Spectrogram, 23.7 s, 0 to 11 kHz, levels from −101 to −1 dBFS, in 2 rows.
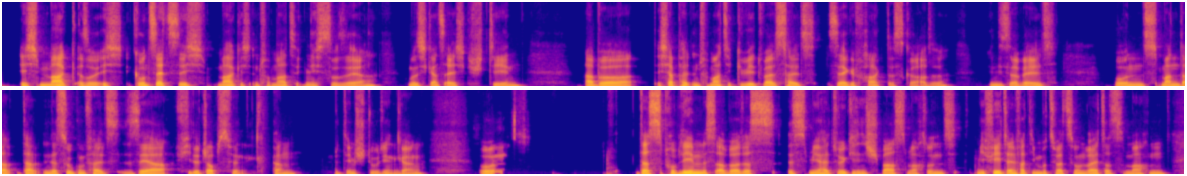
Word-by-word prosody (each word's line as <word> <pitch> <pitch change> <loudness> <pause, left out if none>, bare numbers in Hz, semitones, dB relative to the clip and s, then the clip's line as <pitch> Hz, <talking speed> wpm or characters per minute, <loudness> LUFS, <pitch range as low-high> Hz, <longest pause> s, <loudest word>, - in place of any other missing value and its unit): ich 110 0 +1
mag 125 +5 +6
also 115 -2 +1
ich 110 -1 -4
grundsätzlich 130 +1 +2
mag 110 -1 +2
ich 95 - -8
Informatik 100 0 -4
nicht 100 +1 -4
so 95 - -5
sehr, 100 +8 -2 0.3
muss 95 -3 0
ich - - -8
ganz 100 - 0
ehrlich 100 0 -1
gestehen. 120 +6 -5 0.6
Aber 100 0 +4
ich - - -4
habe 120 0 +3
halt 120 -1 +2
Informatik 115 +2 -2
gewählt, 110 +1 -1
weil 105 - +5
es 105 - -4
halt 100 -1 0
sehr 100 -2 +1
gefragt 100 -1 -4
ist - - -8
gerade 105 +8 -7 0.4
in 110 - -3
dieser 95 0 -3
Welt 110 +7 -1 0.5
und 95 -2 0
man 95 0 +4
da 100 0 +3
da 105 - +3
in 105 - -5
der 100 - +2
Zukunft 120 -3 -1
halt 95 -1 +2
sehr 105 -3 +1
viele 105 -3 -3
Jobs - - 0
finden - - -7 0.2
kann 95 +6 -4 0.3
mit 125 +1 -12
dem 95 - -2
Studiengang 100 +2 -5 0.5
und 95 0 +1 1.4
das - - +6
Problem 130 +1 +6
ist 115 - -1
aber, 110 +1 +4
dass 105 -2 0
es 115 0 -3
mir 110 -2 +3
halt 100 -1 +1
wirklich 115 -3 0
nicht 95 +2 -2
Spaß 115 +2 0
macht, 95 -1 -6
und 95 0 -4 0.2
mir 105 - -1
fehlt 130 +2 +5
einfach 120 -1 +4
die 110 +1 -6
Motivation 105 0 -1
weiterzumachen. 100 +1 -2
105 Hz, 170 wpm, -25 LUFS, 100-115 Hz, 1.4 s, mag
